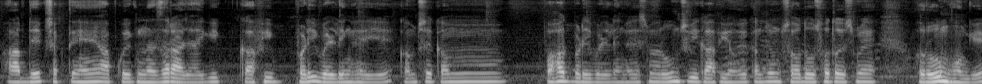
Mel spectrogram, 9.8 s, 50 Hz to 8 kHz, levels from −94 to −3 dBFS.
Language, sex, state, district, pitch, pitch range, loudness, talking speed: Hindi, male, Bihar, Saran, 140 Hz, 135-145 Hz, -33 LUFS, 215 wpm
